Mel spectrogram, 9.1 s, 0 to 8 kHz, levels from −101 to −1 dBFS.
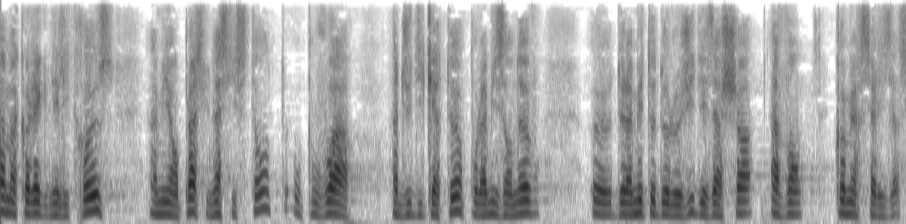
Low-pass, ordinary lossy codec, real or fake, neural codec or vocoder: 7.2 kHz; none; real; none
